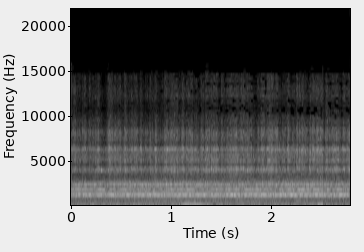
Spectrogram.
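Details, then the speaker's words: Window-type aircon condensing fan motor after bearing replacement, bench test: smooth, even airy hum with steady fan tone, no grinding or rattle; quiet, normal running. "Ayan na mga boss kung napapansin niyo ang ganda na ng tunog niya hindi na siya maingay kagaya kanina"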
